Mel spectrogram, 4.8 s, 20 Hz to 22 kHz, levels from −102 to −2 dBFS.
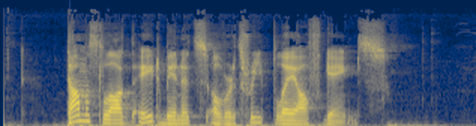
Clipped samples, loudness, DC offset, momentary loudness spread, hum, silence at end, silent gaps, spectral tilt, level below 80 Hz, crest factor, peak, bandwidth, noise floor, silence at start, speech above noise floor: under 0.1%; -19 LUFS; under 0.1%; 10 LU; none; 0.4 s; none; -5 dB/octave; -36 dBFS; 20 dB; 0 dBFS; 15.5 kHz; -47 dBFS; 0.05 s; 29 dB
